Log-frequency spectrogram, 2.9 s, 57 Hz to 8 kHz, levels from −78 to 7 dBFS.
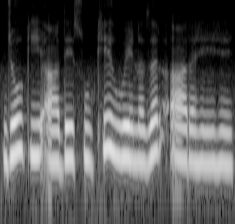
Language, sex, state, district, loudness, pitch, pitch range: Hindi, female, Rajasthan, Jaipur, -13 LUFS, 245 Hz, 225-260 Hz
